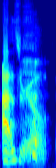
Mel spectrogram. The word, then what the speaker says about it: Azriel: It's Azriel. – Because SJ Maas said so.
